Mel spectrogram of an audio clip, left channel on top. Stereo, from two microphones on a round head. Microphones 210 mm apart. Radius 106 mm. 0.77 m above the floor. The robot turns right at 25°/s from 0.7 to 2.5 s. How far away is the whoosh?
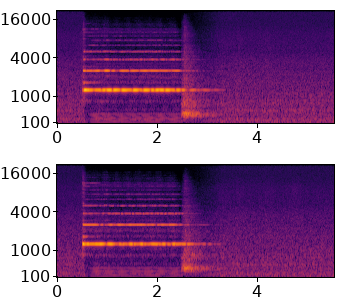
About 0.6 m.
